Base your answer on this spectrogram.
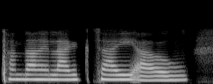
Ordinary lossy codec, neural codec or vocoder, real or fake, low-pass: none; codec, 24 kHz, 0.9 kbps, DualCodec; fake; 5.4 kHz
